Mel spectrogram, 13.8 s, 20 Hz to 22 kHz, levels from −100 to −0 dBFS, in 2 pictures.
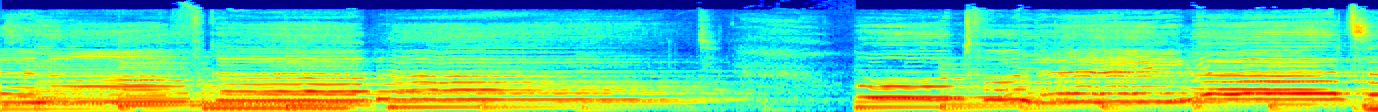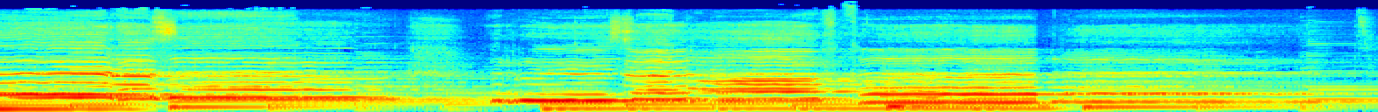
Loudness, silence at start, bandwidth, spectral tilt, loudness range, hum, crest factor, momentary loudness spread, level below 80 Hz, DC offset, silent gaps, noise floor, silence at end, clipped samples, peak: -15 LUFS; 0 s; 19.5 kHz; -5.5 dB/octave; 5 LU; none; 14 dB; 15 LU; -58 dBFS; under 0.1%; none; -42 dBFS; 0 s; under 0.1%; 0 dBFS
